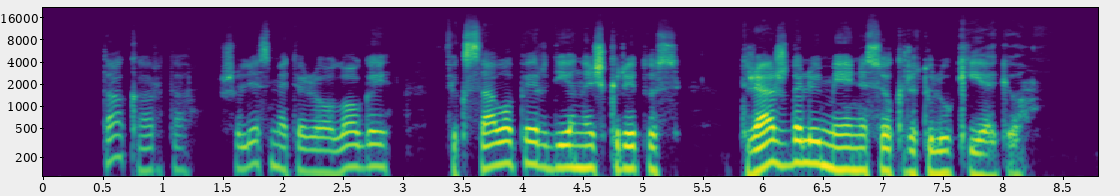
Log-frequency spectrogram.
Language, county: Lithuanian, Vilnius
